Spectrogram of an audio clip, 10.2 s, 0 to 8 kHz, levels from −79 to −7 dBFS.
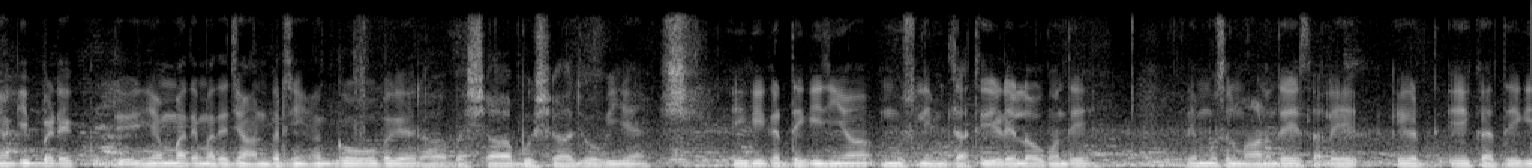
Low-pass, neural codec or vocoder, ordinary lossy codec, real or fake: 7.2 kHz; none; none; real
